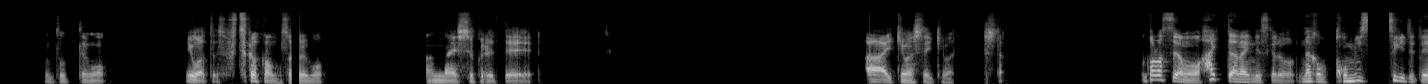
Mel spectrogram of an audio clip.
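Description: A speech recording with two kinds of fault. The first is a repeated buffer, heard at 2.48 s and again at 8.70 s. Each time, a tiny slice of sound plays over several times in a row, four times in total at 2.48 s and three at 8.70 s. The slice lasts about 2.7 ms, which fits a 128-sample buffer. New audio arrived late, so the device reran the last block. With a block this small, the repeats come out as a brief click or buzz, not a stutter. Nothing appears to be lost. The second fault is a set of Bluetooth stalls. The sound drops to silence from 2.91 to 3.00 s, for 89 ms. It drops again from 9.54 to 9.85 s, for 307 ms, and from 13.67 to 13.90 s, for 221 ms. Each gap ends as the sound resumes. The likely cause is radio interference that delayed packets to the headphones, so their buffer emptied until the missing data came through.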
